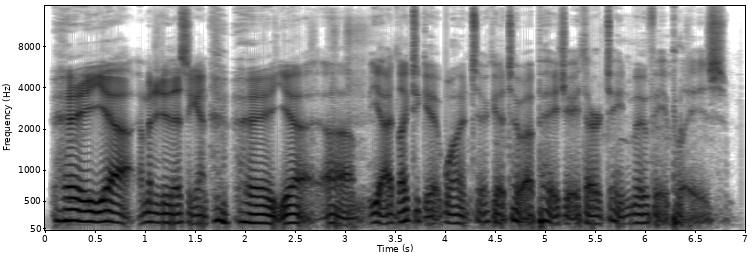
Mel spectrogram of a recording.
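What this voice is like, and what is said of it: High-pitched put-on voice. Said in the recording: “give me the high voice”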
